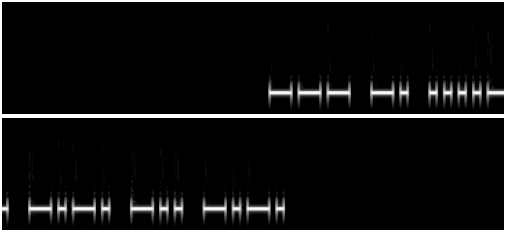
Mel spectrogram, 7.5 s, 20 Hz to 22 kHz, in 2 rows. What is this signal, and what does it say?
Morse code, heard as a keyed tone, about 21 wpm, 700 Hz. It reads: ON4CDC
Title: DXCC-100 Call Signs - 6 Characters - Repeated 3x - 22wpm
